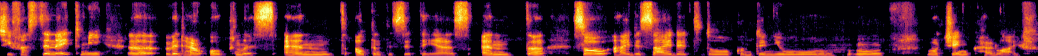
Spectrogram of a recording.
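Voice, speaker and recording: With a Czech accent, a woman speaks at a very slow pace. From Czech Republic. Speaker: documentary film director. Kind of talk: interview. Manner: halting, many fillers.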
